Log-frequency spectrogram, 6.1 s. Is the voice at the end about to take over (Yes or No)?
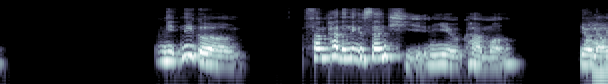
Yes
